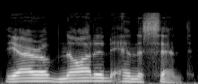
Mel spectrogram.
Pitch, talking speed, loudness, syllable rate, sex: 135 Hz, 150 wpm, -13 LUFS, 4.4 syllables/s, male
